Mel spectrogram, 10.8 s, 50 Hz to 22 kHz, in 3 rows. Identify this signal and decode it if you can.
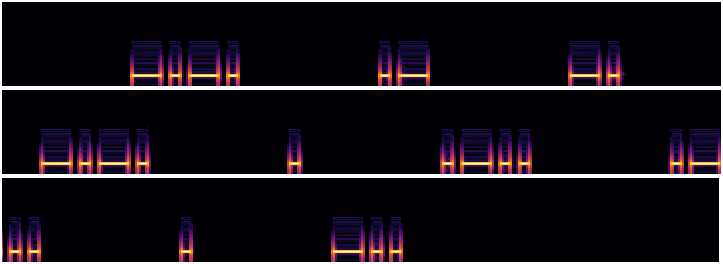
Morse code, heard as a keyed tone, about 25 wpm, spaced as for 10 wpm, 550 Hz. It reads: CANCELLED
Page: News Headlines in Morse Code at 10 WPM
